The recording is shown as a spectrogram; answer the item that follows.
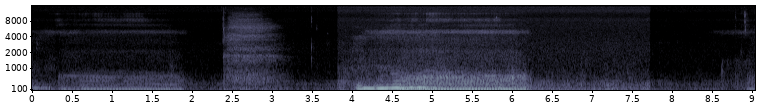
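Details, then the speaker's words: Sleeping Cavalier King Charles spaniel snoring: low, rumbling, buzzing snores with a softer airy breath between them. "I've got a Cavalier sleeping to the left of me and a Cavalier snoring to the right of me that's what that sound is if you're wondering"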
